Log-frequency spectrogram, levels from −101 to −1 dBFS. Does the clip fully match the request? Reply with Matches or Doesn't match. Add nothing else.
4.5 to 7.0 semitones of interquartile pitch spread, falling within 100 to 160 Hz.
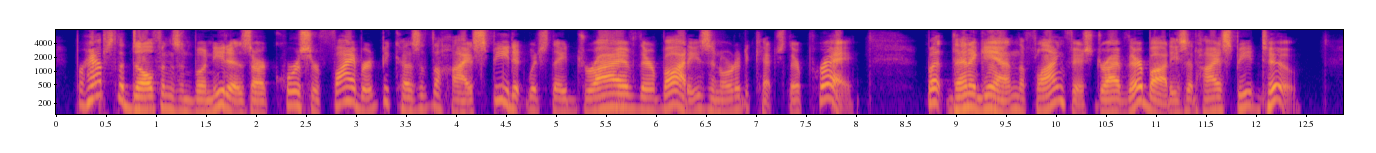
Doesn't match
